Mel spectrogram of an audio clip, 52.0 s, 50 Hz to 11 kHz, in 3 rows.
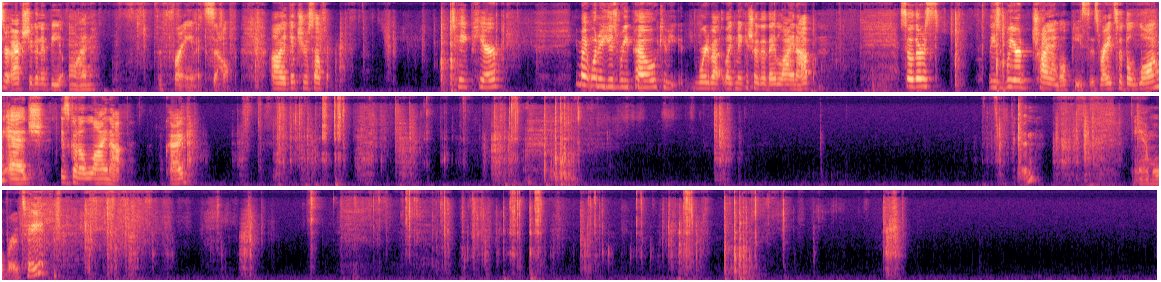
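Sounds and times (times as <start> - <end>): paper rustling on tabletop: 4.7 - 6.6, 35.2 - 38.7.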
